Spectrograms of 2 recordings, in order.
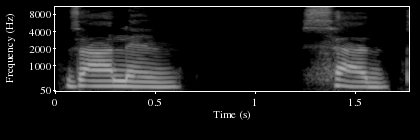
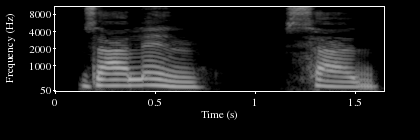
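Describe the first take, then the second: No difference in how they are said.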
